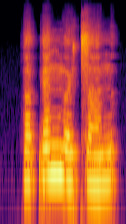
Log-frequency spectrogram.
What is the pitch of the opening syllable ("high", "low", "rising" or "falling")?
low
